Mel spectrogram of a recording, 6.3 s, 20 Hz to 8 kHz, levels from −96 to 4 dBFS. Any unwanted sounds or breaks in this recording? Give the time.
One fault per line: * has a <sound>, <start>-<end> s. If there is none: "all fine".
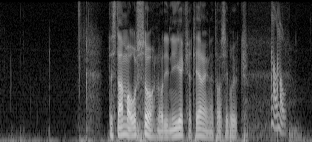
* has a chirp, 5.4-5.7 s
